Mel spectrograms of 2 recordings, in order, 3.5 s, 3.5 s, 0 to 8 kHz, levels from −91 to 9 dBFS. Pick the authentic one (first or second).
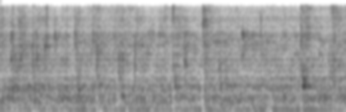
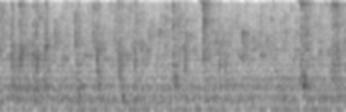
second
